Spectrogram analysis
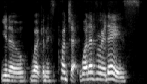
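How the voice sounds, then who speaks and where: A woman with a notably low voice talks about a book in a relaxed conversation. She is a coach, and she speaks reflectively, leaning on key words for emphasis. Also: a little fast, muffled recording. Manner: reflective, emphatic, often laughs.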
